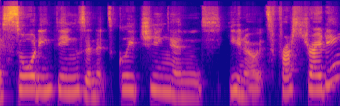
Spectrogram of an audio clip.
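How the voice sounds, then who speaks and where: A woman with an Australian accent and fairly even intonation. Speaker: online reseller and YouTuber. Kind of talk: live stream chat. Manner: casual, chatty with fillers.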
